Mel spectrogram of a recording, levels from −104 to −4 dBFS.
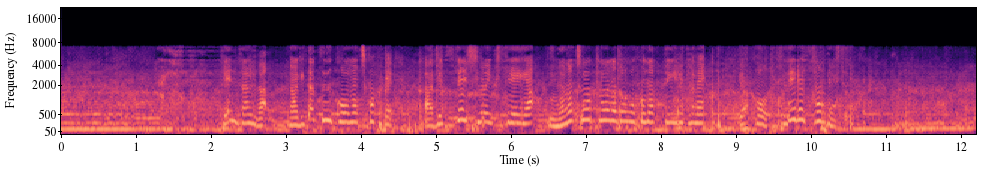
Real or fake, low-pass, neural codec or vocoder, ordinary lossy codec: fake; 7.2 kHz; codec, 16 kHz, 2 kbps, FreqCodec, smaller model; none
